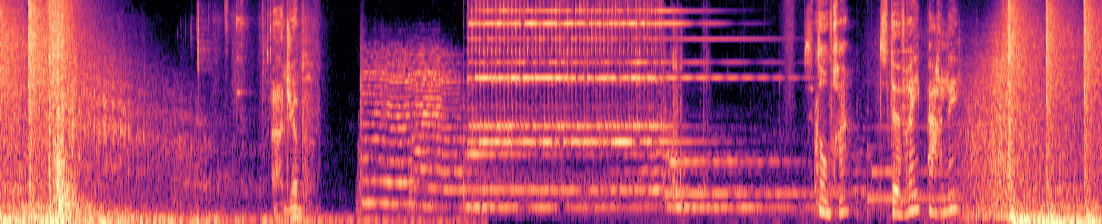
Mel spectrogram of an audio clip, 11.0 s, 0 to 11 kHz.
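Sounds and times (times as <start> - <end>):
telephone bell ringing: 4.6 - 8.0.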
